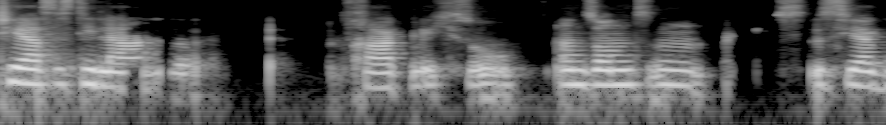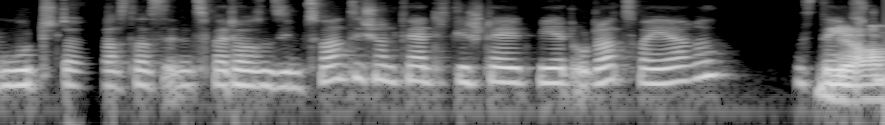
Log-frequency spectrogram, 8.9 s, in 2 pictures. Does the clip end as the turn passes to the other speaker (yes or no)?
yes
